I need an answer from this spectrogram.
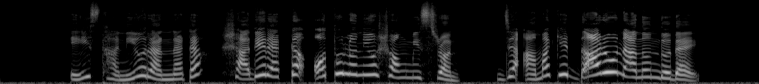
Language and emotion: Bengali, happy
